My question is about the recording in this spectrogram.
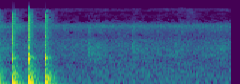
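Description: Knuckles knocking on a door: a quick run of sharp raps, about six a second, that stops about half a second in.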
